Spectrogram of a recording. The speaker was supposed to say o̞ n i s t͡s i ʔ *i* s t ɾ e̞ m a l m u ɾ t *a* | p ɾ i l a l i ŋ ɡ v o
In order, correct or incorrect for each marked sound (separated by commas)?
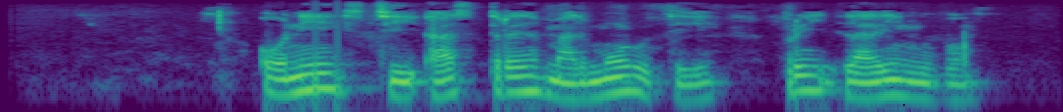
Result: incorrect, incorrect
